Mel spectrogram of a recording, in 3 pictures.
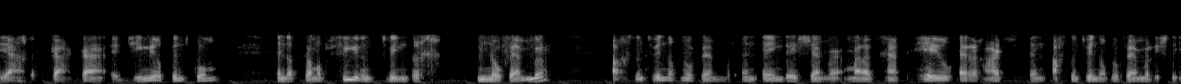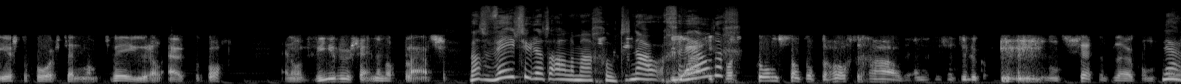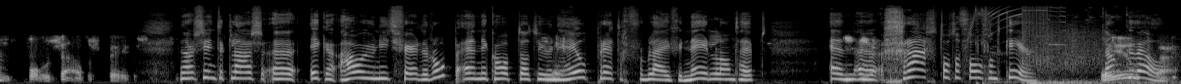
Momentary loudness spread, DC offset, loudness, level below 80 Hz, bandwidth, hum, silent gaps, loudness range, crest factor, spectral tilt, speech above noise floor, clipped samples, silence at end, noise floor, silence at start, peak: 11 LU; under 0.1%; -27 LUFS; -52 dBFS; 16.5 kHz; none; none; 7 LU; 20 dB; -4 dB/octave; 37 dB; under 0.1%; 0 s; -63 dBFS; 0 s; -8 dBFS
